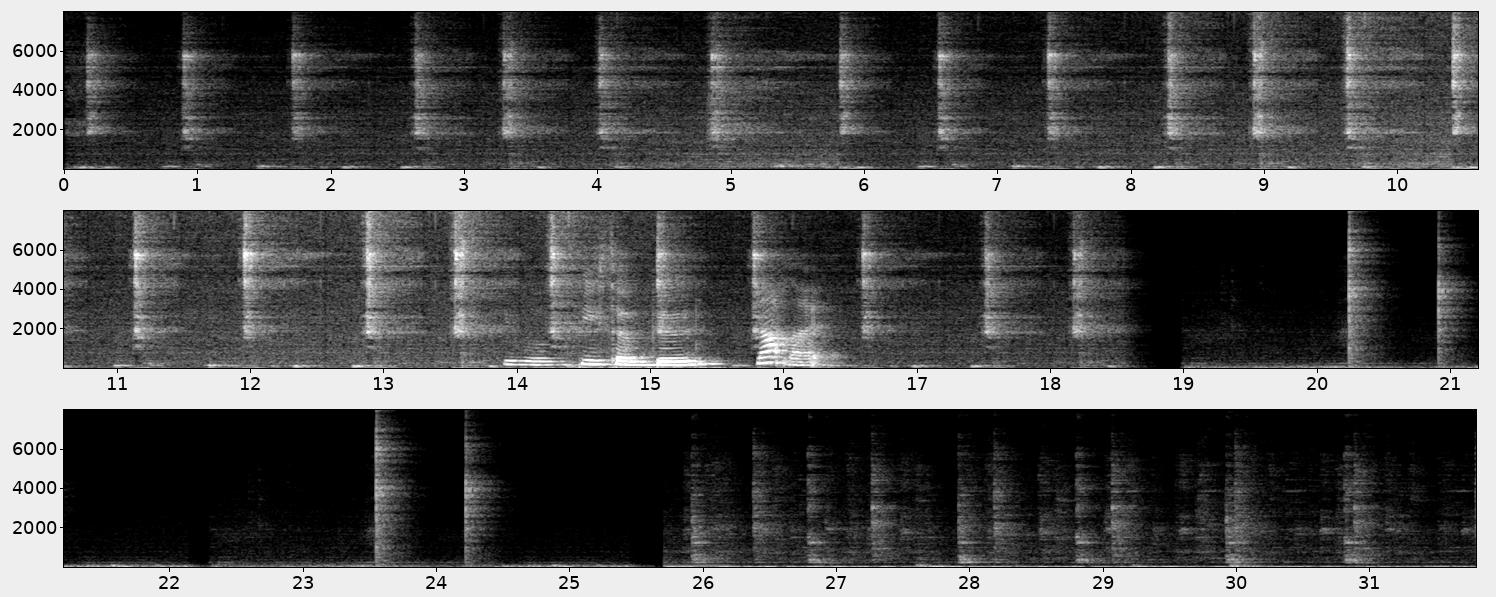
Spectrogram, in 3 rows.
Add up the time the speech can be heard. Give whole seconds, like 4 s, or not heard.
2 s.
